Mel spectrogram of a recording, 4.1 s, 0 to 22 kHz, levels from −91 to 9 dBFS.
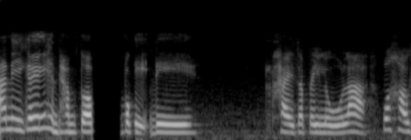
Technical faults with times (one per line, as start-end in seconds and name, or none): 0.91-1.23 call audio freeze
1.32-1.37 skip ahead
1.74-2.76 jitter buffer slow-down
